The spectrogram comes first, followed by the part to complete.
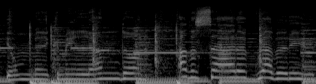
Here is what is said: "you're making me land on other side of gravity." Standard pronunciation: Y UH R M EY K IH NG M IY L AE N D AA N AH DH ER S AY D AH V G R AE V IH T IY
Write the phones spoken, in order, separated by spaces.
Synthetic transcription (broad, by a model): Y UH M EY IH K M IY L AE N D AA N AH DH ER S AY D AH V G R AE V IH T IY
